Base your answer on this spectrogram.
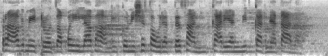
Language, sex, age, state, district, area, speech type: Marathi, female, 18-30, Maharashtra, Satara, urban, read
